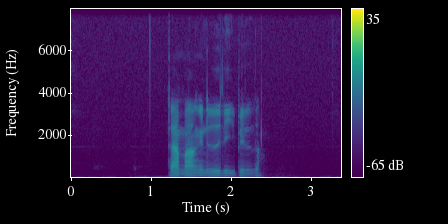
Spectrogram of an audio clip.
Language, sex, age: Danish, male, 37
